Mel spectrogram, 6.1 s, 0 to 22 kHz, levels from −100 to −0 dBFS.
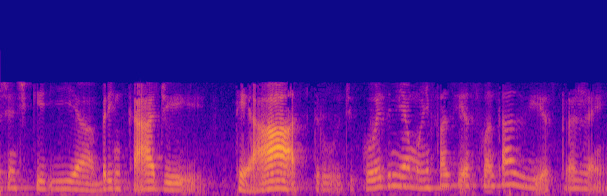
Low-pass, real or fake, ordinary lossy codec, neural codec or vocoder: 7.2 kHz; real; AAC, 16 kbps; none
